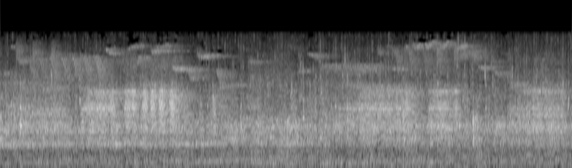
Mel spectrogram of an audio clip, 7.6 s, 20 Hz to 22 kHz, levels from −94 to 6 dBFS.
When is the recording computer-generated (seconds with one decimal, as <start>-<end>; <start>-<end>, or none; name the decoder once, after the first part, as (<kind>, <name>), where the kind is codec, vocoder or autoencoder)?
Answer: 5.8-7.0 (vocoder, Vocos)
